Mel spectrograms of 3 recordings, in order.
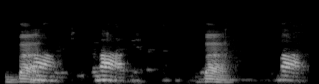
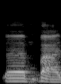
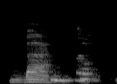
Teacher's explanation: Dan cara untuk sebut huruf ba ini, puan perlu memberi apa panggil, merapatkan bibir atas dan bibir bawah, dan memberi getaran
